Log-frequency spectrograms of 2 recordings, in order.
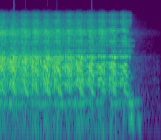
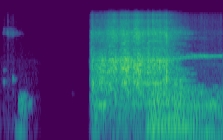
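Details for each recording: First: Maruti Suzuki Alto that died while driving: starter cranks the engine evenly for about a second and a half but it never fires; battery and starter motor fine, cranks but no start, fuel supply to be checked next. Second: Maruti Suzuki Alto that cranked but wouldn't start, after loose wire fixed: fires instantly on first turn, settles into smooth even idle with no misfire. Normal start.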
